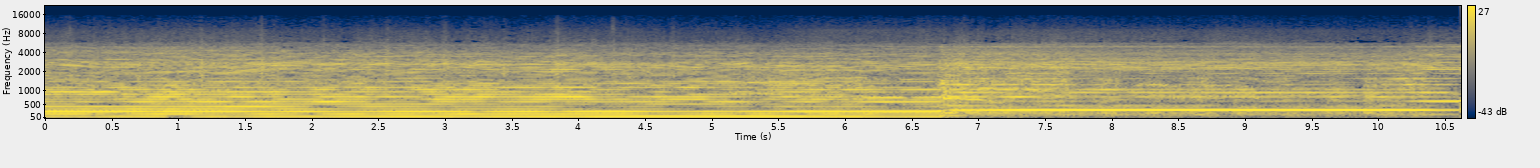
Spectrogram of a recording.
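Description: A band plays live, with heavily distorted electric guitar and bass holding one long sustained chord. About seven seconds in, it shifts to another held chord.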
